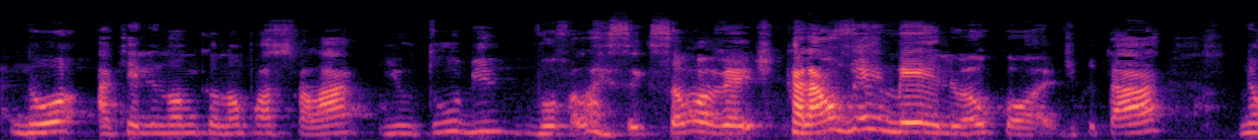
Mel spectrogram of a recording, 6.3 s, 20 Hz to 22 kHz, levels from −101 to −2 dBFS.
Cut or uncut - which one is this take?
uncut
